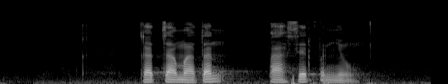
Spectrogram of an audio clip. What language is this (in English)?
Javanese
